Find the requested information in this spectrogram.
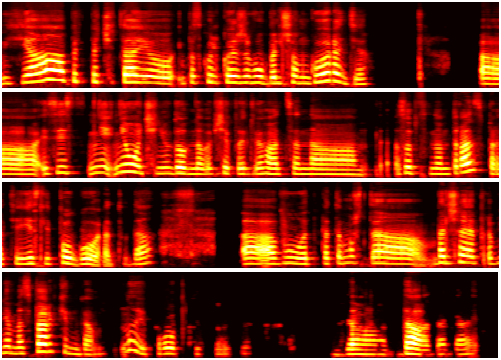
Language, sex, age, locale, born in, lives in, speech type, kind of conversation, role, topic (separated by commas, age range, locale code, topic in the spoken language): Russian, female, 35-39, ru-UA, Ukraine, Spain, conversation, unstructured, none, Как вы относитесь к использованию автомобиля по сравнению с общественным транспортом?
